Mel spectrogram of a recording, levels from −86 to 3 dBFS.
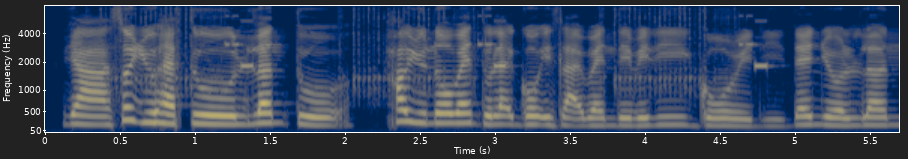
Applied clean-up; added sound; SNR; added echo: none; Camera; 16 dB; none.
